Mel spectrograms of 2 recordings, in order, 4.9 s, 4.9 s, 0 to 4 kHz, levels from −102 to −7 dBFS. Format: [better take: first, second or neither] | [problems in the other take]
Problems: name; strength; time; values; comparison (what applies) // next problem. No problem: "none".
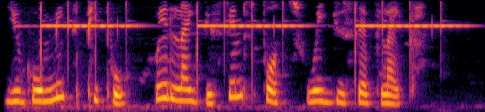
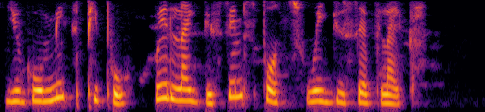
second | noise reduction (classical method log-MMSE)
